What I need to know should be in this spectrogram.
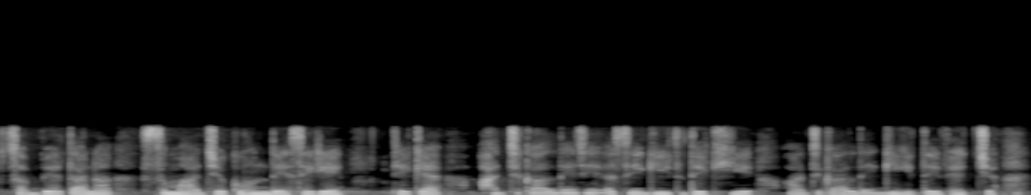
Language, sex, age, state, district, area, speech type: Punjabi, female, 18-30, Punjab, Shaheed Bhagat Singh Nagar, rural, spontaneous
